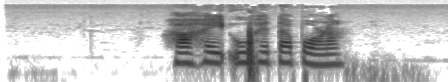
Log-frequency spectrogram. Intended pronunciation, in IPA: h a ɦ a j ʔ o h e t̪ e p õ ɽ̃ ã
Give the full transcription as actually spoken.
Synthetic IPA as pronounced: h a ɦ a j ʔ u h e t̪ a p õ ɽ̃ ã

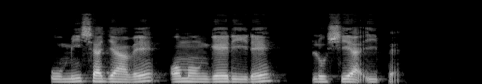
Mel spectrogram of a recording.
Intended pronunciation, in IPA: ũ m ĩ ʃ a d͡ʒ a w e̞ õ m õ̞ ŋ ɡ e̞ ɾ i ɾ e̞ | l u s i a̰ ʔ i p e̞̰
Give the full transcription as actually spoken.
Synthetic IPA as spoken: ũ m ĩ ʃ a d͡ʒ a ʋ e̞ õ m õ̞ ŋ ɡ e̞ ɾ i ɾ e̞ | l u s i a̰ ʔ i p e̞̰

